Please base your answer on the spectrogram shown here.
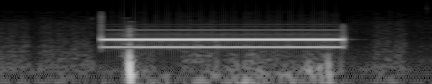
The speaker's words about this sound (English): Alright, that's not working out too well, so what we're going to do... I was trying to pass DTMF through the microphone,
